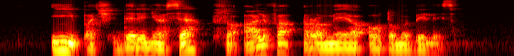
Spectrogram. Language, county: Lithuanian, Utena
